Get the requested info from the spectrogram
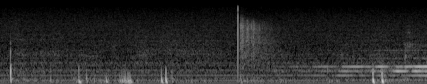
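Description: Handheld microphone handling noise: several soft thumps and one sharp click. Near the end, the sustained tones of a backing track begin faintly.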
